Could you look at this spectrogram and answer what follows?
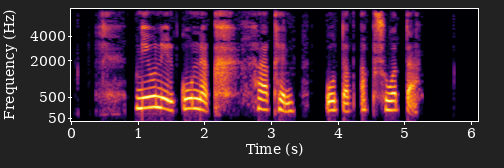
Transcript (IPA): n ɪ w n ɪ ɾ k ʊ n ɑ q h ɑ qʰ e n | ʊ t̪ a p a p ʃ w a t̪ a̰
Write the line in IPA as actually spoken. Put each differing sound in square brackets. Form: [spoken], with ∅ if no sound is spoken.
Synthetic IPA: n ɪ w n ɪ ɾ k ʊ n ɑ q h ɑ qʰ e n | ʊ t̪ a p a p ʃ w a t̪ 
